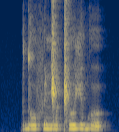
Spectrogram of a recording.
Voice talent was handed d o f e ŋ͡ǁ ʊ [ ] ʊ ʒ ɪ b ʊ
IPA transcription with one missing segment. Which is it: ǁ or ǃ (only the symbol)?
ǁ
